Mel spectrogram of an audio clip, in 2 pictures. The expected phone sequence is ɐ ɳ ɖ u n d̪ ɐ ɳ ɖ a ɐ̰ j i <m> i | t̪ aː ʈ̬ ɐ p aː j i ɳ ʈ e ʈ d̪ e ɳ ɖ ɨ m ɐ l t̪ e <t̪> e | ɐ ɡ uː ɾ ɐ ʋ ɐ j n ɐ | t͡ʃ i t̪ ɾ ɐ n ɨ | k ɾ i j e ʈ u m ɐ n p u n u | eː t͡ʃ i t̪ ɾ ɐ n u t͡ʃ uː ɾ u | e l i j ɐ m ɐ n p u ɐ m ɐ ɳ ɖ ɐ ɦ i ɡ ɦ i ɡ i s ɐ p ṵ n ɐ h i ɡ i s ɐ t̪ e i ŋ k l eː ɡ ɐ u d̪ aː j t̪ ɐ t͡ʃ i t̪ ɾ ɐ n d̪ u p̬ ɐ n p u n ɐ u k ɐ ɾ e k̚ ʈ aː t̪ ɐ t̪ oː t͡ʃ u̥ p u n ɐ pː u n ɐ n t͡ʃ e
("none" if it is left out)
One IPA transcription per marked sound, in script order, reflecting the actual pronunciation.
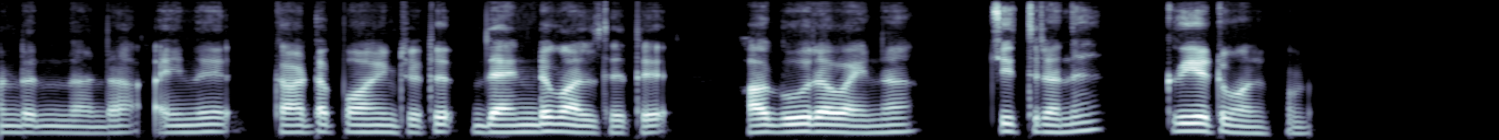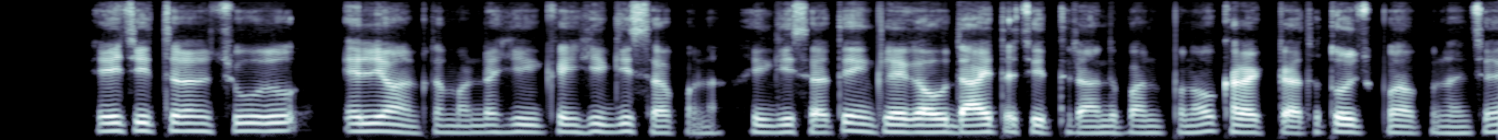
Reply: n, t̪

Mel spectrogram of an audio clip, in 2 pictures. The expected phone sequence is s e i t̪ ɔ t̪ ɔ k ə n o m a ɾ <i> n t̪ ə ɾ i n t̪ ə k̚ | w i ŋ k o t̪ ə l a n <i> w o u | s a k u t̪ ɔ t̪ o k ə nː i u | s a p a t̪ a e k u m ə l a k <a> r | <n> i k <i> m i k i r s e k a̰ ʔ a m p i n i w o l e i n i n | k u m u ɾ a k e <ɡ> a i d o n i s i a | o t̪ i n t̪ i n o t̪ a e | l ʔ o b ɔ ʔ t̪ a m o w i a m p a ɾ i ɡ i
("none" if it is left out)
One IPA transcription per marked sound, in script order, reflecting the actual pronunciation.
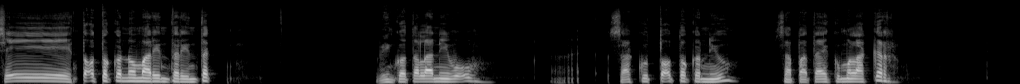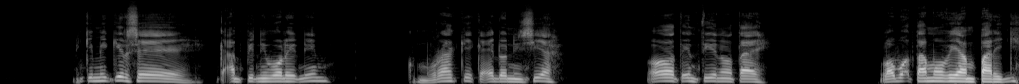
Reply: i, i, ə, m, i, k

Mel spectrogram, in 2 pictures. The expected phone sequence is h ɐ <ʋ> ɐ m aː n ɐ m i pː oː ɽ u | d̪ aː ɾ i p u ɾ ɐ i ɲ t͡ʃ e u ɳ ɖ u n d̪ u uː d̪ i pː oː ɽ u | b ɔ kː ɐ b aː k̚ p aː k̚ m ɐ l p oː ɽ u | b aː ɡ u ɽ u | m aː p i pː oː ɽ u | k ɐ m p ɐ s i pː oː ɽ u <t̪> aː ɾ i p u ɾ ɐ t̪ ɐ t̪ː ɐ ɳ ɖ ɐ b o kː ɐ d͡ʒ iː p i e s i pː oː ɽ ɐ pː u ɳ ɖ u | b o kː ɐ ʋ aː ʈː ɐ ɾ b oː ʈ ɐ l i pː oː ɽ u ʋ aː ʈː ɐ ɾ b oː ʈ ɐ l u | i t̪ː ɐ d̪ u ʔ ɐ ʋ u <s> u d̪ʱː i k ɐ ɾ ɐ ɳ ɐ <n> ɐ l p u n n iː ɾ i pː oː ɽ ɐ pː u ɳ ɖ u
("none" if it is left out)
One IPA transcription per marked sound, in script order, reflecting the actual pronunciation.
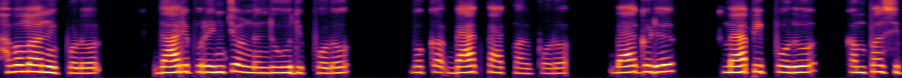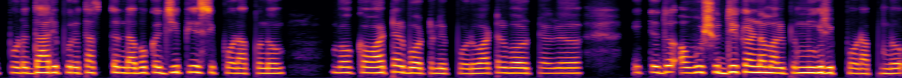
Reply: ʋ, d̪, ʃ, m

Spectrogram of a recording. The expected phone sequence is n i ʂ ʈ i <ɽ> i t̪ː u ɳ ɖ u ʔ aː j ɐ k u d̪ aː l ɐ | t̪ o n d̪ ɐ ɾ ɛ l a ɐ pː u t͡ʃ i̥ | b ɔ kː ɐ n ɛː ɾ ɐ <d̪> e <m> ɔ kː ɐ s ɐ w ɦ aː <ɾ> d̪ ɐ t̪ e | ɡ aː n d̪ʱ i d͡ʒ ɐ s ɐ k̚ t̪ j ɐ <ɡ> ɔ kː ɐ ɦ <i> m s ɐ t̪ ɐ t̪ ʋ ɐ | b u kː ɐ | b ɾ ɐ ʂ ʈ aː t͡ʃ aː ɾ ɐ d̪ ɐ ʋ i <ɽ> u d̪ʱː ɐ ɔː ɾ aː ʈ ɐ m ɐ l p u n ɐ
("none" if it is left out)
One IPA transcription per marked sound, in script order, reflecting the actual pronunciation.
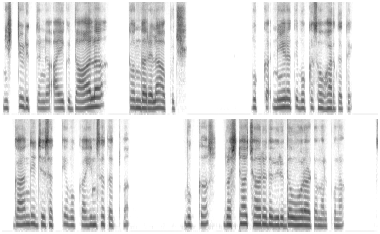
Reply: ɽ, t̪, b, ɾ, b, i, ɾ

